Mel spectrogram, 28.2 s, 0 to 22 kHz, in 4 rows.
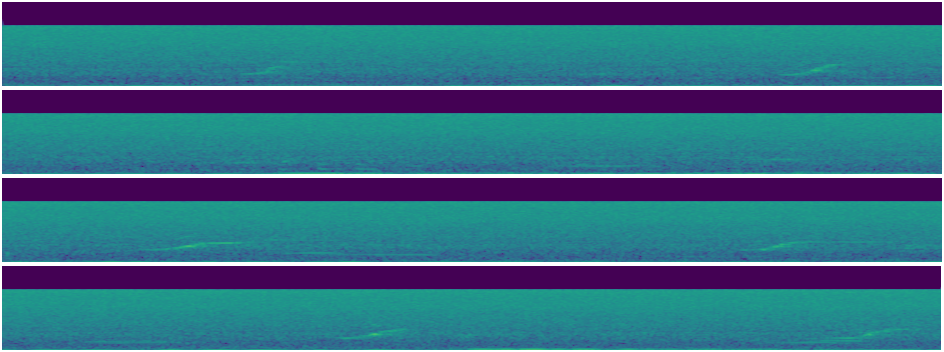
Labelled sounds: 6.1	6.3	humpback whale, 0.80 to 1.1 kHz
15.5	15.9	humpback whale, 0.80 to 0.93 kHz
19.9	20.2	humpback whale, 0.80 to 0.99 kHz
24.0	24.2	humpback whale, 0.80 to 1.0 kHz
27.6	28.0	humpback whale, 0.80 to 1.0 kHz

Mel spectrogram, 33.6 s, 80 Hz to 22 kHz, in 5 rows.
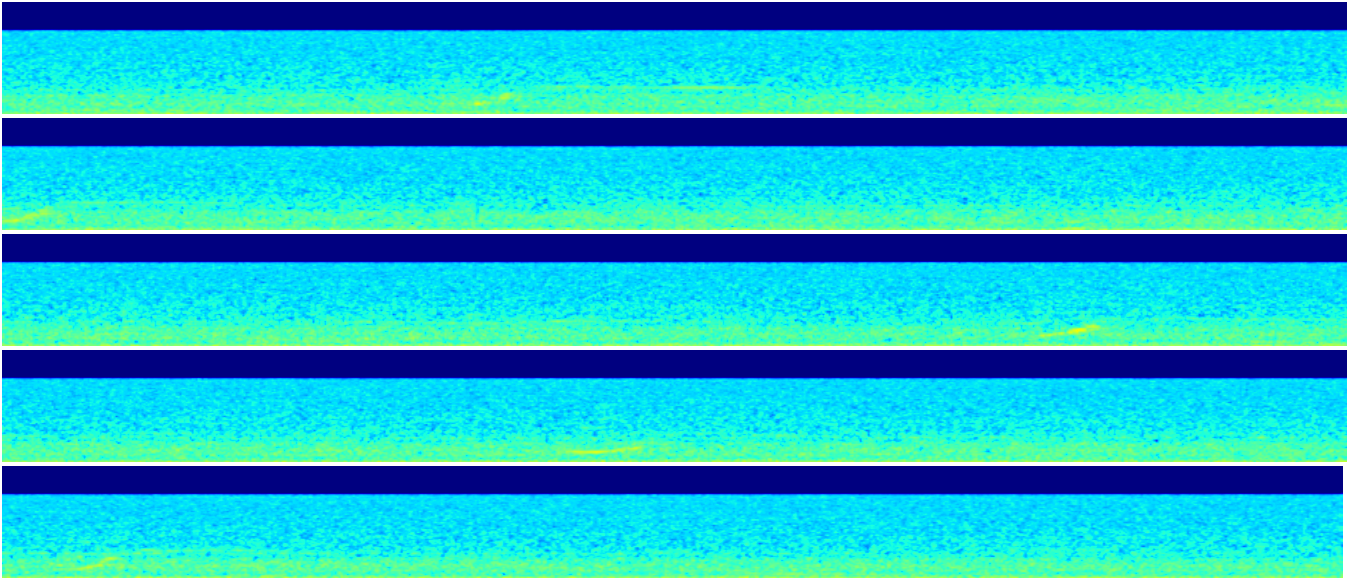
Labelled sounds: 3.4	3.7	humpback whale, 0.93 to 1.1 kHz

